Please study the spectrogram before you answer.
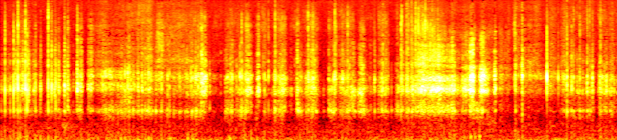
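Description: Fingernails scratch and scrape over the radial slots of a round, hollow, empty green plastic colander held in the hand. The result is a steady stream of rapid, dry plastic scratches and ticks with a bright, hissy upper band, growing a little louder and denser partway through.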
